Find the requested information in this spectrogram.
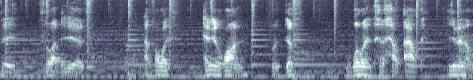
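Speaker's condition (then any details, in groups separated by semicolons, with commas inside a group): Facial palsy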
